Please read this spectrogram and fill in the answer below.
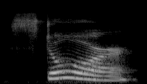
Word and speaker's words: store: Store. Notice we did not say the E sound. The E did not say its name.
